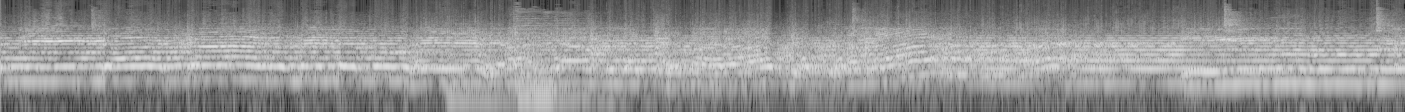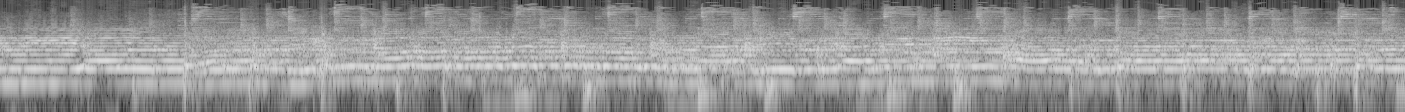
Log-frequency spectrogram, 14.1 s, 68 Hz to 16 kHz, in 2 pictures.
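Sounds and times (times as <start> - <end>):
hand drum strokes: 2.2 - 3.1
sustained folk melody: 2.2 - 4.2.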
